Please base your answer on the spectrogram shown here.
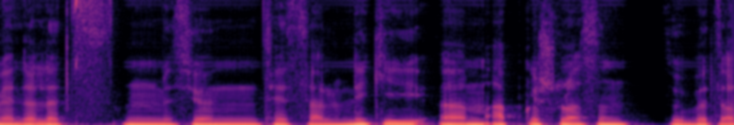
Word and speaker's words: Thessaloniki: Wir haben ja in der letzten Mission Thessaloniki abgeschlossen. So wird es ausgesprochen.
